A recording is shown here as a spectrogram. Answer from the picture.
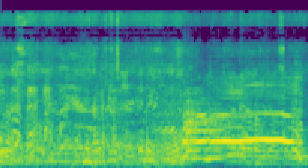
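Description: One of the young cattle moos once, a single long, steady call that starts about two and a half seconds in and stops just before the end, over the chatter of a crowd.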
